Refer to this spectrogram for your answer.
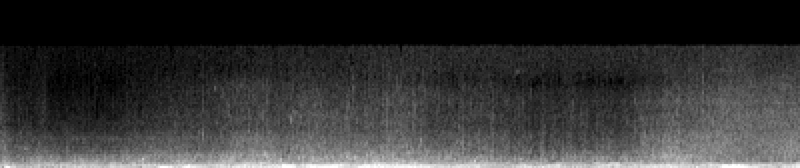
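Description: Steady sea swell washes around a small inflatable zodiac boat in the Iroise Sea, with continuous splashing and sloshing water and a low engine-like hum underneath, with no voices.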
